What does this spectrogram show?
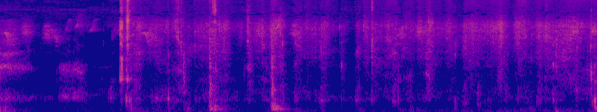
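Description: Faint close-up chewing and mouth clicks of a man eating Carolina Reaper chilli peppers, with a few soft low thumps about one and a half, two and a half and three and a half seconds in.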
